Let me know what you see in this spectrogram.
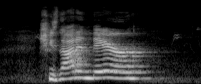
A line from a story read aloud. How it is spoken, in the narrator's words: I called out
